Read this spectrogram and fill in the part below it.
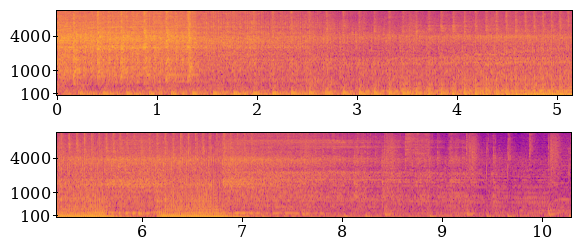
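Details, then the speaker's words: Rare classic car (CRX engine map mentioned) parked in a field six months with bonnet open, first start: catches and runs with uneven lumpy beat, speed rising and sagging before fading; running rough. "go as far as saying it runs, but not very well."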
